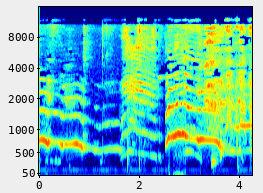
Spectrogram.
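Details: Indoors next to a baby girl's bassinet, the husky Diesel gives a long sliding howl that slowly sinks in pitch, then a louder rising wail over the infant's sobbing.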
